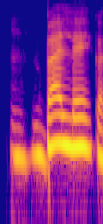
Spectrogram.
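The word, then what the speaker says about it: ballet: 브 브 브레 발레음 발레가 되는 거죠. 발레는 프랑스로 발레이고요. 발레의 용어들도 다 프랑스죠. 마지막에 티바음은 하지 않습니다.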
